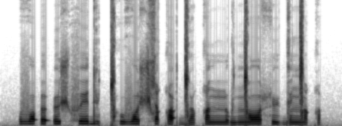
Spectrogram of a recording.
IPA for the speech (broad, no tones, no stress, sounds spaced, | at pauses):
v ɔ ʔ ə ʔ ø ʃ f e d y ǀʰ u v ɔ ʃ ɕ e q œ ʔ ɡ͡ǀ ø q ə nː o ɡ ŋ͡ǀ ɔ ɬ y ɡ ɛ ŋ͡ǀ ə q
